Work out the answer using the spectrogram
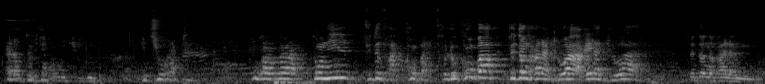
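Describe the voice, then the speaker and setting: A man's voice: very high voice, sing-song, a little fast. A man on stage playing a grandiose, lovesick, fervent knight, declaiming in a hammy theatrical manner. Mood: grand, persuasive. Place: live theatre show, far from mic. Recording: distant, echoey, noisy live performance recording.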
